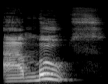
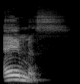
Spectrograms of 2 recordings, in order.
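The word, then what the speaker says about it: אָמוֹץ: They will say Amos. You got it. That next word is ashar. All right. Now, I'm telling you that when they put them dots on there, it changes the pronunciation of their names.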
